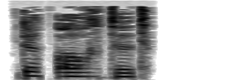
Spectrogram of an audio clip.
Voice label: "geortet", German; adjectives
